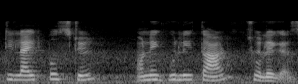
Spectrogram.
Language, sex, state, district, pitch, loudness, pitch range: Bengali, female, West Bengal, Jhargram, 215 Hz, -24 LUFS, 195-220 Hz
